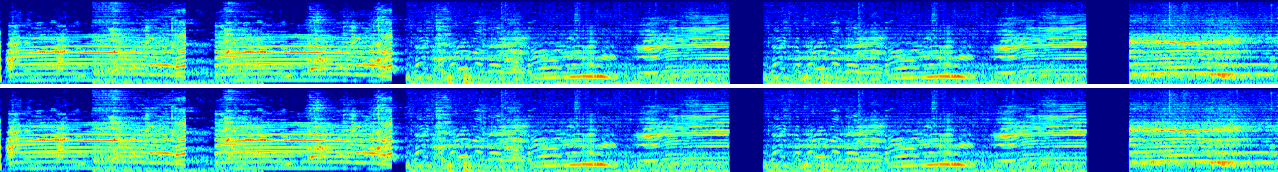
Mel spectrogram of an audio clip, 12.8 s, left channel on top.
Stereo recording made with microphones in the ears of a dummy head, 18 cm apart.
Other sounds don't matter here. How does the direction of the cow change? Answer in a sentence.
In this clip you hear the cow stay put.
